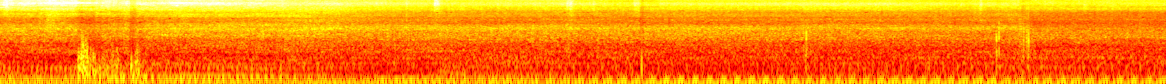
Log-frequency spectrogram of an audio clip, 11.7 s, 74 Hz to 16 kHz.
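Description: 1989 Porsche 928 S4's 5.0-litre 32-valve V8 idling steadily, an even low rumble with a fast regular pulse, running again after seven years of sitting.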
